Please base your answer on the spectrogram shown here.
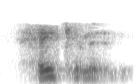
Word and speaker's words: Heikkinen: and my guest today is matthew heiken that's it for those of you who don't know how to pronounce the the name i i had a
